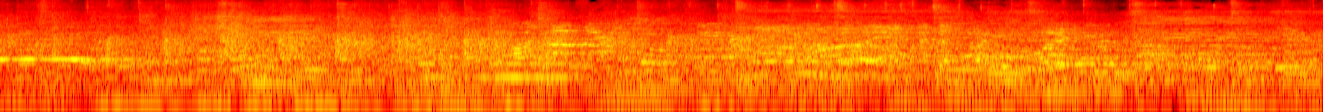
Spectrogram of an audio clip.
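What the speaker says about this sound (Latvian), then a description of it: "Un aplaus arī." A crowd applauds at an award ceremony, a steady wash of clapping with chatter and voices mixed in, continuous and fairly loud throughout.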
